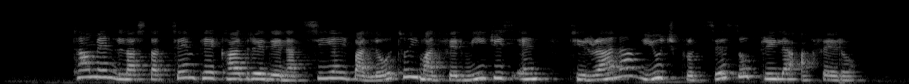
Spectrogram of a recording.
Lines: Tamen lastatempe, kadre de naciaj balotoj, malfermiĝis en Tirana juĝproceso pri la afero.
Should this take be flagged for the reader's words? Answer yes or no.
no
